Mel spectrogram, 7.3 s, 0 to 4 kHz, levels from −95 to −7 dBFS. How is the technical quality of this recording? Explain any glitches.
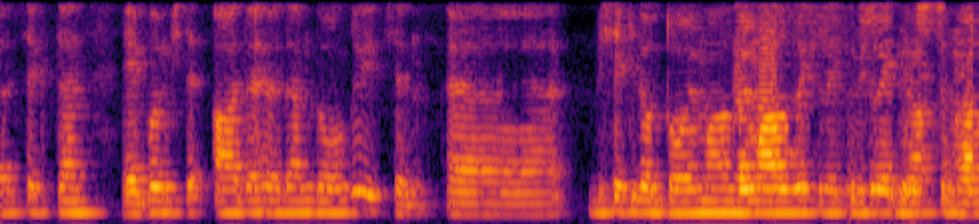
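Telephone-band speech with one clear glitch near the end, an echo leak. From 5.47 s to the end of the recording, a second copy of the speech trails the original by about 0.39 s, and it is a few decibels louder than the direct speech. The overlap smears the words into a doubled, confusing wash. The likely cause is a far end on a loudspeaker whose echo canceller failed to remove what its microphone picked up, so that sound travelled back down the call. The whole recording also lacks anything above 4 kHz, which fits a narrowband call codec such as G.711.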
